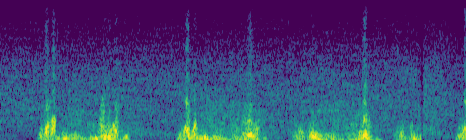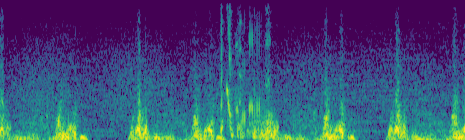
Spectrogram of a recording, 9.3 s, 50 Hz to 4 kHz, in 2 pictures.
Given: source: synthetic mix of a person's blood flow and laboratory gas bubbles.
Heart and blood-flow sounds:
Doppler ultrasound of blood flow; precordium
6.84-7.38 s: bubbles
From the record:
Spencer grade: 1 (occasional bubble signal discernible with the cardiac motion signal, with majority of cardiac periods free of bubbles); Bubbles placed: anywhere in the cardiac cycle

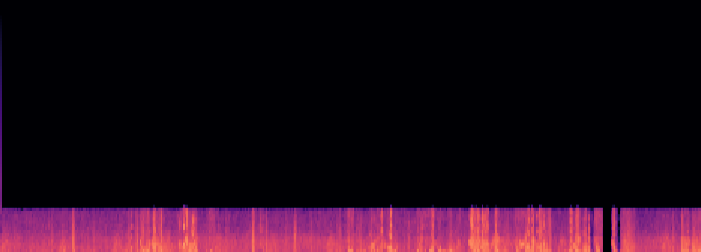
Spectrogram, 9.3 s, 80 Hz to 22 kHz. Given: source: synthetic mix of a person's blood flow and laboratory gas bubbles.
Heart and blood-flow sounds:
Doppler ultrasound of blood flow; subclavian vein
0.00-0.02 s: bubbles
1.68-1.79 s: bubbles
1.83-2.27 s: bubbles
2.34-2.66 s: bubbles
2.76-2.85 s: bubbles
4.60-5.30 s: bubbles
5.53-6.12 s: bubbles
6.21-6.76 s: bubbles
6.83-7.35 s: bubbles
7.54-8.02 s: bubbles
8.14-8.24 s: bubbles
9.04-9.35 s: bubbles
From the record:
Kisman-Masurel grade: 332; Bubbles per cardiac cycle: rolling drumbeat, 9 or more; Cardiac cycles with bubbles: 50 to 99%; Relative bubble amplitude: moderate (0.250 to 0.450); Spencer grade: 3 (all of the cardiac periods contain showers or single bubble signals, but not dominating or overriding the cardiac motion signals); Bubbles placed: anywhere in the cardiac cycle

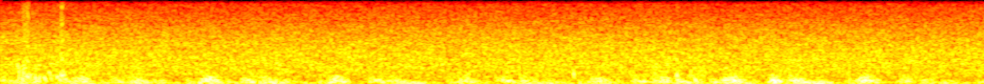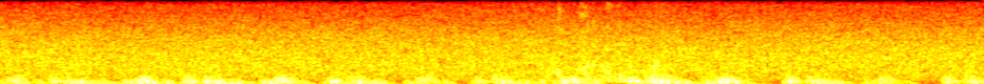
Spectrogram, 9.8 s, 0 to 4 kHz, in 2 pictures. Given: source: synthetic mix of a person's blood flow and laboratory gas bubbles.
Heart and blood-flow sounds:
Doppler ultrasound of blood flow; precordium
0.05-0.40 s: bubbles
2.83-2.91 s: bubbles
3.21-3.54 s: bubbles
7.60-8.35 s: bubbles
From the record:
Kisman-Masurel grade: 222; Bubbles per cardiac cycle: several, 3 to 8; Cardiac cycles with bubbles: 10 to 50%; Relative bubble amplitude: moderate (0.250 to 0.450); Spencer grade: 2 (many but less than half of the cardiac periods contain bubble signals, singularly or in groups); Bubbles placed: anywhere in the cardiac cycle

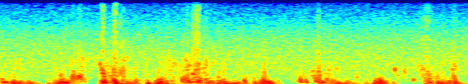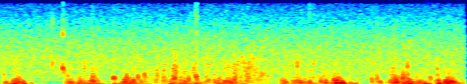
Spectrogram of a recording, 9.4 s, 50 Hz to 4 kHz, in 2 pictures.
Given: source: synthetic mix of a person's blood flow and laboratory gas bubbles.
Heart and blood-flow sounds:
Doppler ultrasound of blood flow; precordium
0.54-0.95 s: bubbles
1.00-1.49 s: bubbles
1.65-2.29 s: bubbles
2.44-2.54 s: bubbles
2.97-3.50 s: bubbles
3.58-3.64 s: bubbles
3.95-4.11 s: bubbles
4.15-4.45 s: bubbles
4.50-4.65 s: bubbles
5.22-5.26 s: bubbles
5.31-5.43 s: bubbles
5.60-5.71 s: bubbles
5.81-5.91 s: bubbles
5.94-6.21 s: bubbles
6.58-7.40 s: bubbles
7.73-8.03 s: bubbles
8.40-8.72 s: bubbles
8.75-8.85 s: bubbles
From the record:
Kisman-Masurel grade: 242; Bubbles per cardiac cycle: several, 3 to 8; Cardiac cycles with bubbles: 100%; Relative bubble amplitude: moderate (0.250 to 0.450); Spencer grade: 3 (all of the cardiac periods contain showers or single bubble signals, but not dominating or overriding the cardiac motion signals); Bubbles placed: only in the low amplitude regions of the cardiac cycle

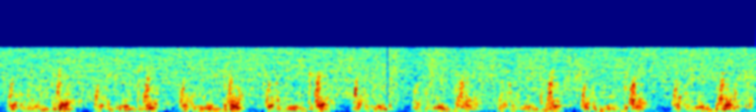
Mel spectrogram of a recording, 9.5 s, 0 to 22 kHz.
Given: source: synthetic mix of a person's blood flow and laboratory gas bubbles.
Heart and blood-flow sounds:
Doppler ultrasound of blood flow; precordium
9.30-9.46 s: bubbles
From the record:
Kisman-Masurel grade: 223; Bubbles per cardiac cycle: several, 3 to 8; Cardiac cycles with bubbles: 10 to 50%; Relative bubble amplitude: loud (0.450 to 0.775); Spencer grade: 2 (many but less than half of the cardiac periods contain bubble signals, singularly or in groups); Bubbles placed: only in the low amplitude regions of the cardiac cycle

